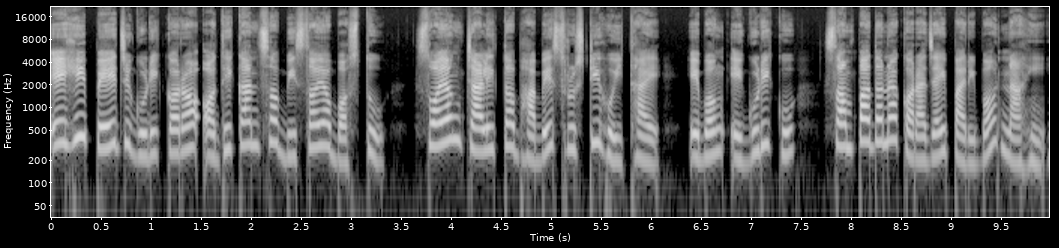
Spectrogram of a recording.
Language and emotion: Odia, neutral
